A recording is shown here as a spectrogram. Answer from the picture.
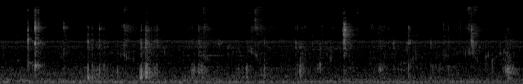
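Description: Biting into and chewing slices of raw green mango: irregular crisp crunches, the loudest just after the start and two more strong ones about a second and three seconds later.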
